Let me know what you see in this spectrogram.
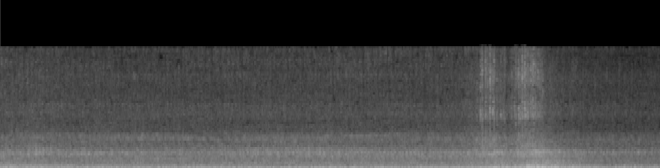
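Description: Truck engine idling steadily while warming up after a head gasket replacement, with a short louder burst about five seconds in.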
